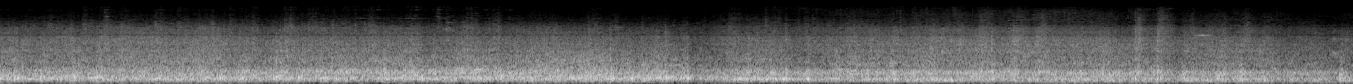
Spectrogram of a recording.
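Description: Freight train of empty ammonia tank wagons rolling past at close range, a steady noise of steel wheels on the rails. It grows slightly quieter after about seven seconds as the last wagon goes by and the train moves away.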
